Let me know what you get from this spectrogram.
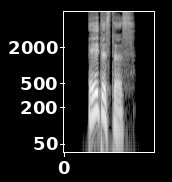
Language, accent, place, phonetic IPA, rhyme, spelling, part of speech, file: German, Germany, Berlin, [ˈɛltəstəs], -ɛltəstəs, ältestes, adjective, De-ältestes.ogg
- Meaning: strong/mixed nominative/accusative neuter singular superlative degree of alt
